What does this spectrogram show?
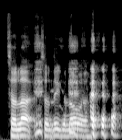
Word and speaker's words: Tagovailoa: Tagovailoa.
